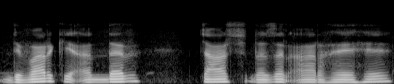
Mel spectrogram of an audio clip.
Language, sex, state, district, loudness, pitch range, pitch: Hindi, male, Arunachal Pradesh, Longding, -17 LUFS, 110-125 Hz, 120 Hz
